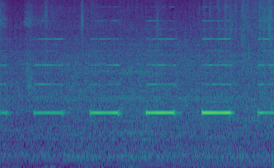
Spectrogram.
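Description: A lorry's reversing alarm beeping as the truck backs up: one steady single-pitched tone, about five beeps evenly spaced a little under a second apart.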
